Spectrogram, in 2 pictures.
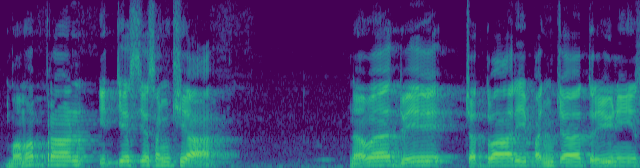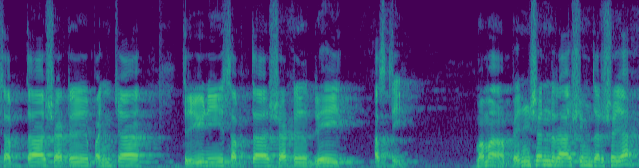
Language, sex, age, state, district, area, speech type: Sanskrit, male, 45-60, Karnataka, Udupi, urban, read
